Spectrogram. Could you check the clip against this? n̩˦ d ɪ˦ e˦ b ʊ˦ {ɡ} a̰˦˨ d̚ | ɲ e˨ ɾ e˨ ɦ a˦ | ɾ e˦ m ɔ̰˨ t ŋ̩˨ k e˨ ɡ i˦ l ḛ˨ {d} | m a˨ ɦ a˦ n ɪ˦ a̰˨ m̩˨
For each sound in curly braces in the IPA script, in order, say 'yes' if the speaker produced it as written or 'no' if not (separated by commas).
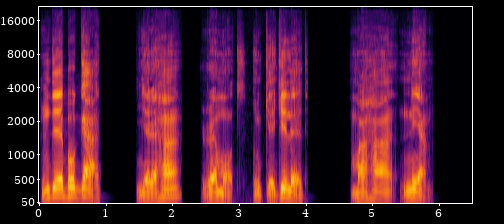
yes, yes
